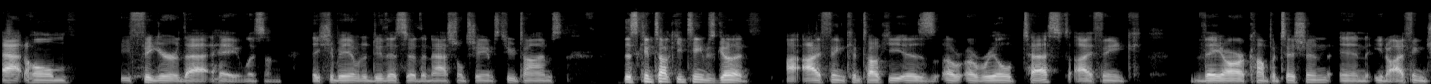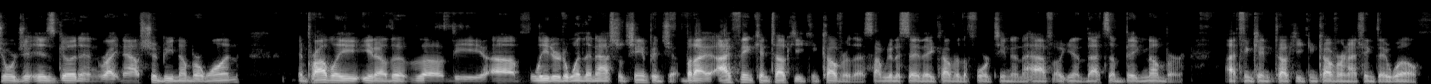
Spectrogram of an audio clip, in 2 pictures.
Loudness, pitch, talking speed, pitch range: -20 LUFS, 90 Hz, 210 wpm, 85-95 Hz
